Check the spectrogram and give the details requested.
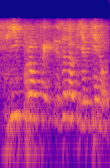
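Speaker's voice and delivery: student perks up at the professor's idea, eager; eager yes. Retold or imitated. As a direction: jump in keen and hopeful.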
